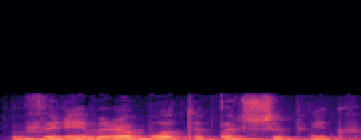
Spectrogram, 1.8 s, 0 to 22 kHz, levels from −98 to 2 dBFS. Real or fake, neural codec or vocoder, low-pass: real; none; 7.2 kHz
